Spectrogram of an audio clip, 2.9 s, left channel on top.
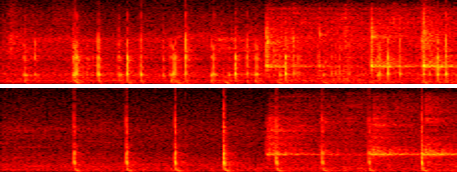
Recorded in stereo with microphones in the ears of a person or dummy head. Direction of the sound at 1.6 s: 65° left (ahead or behind).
